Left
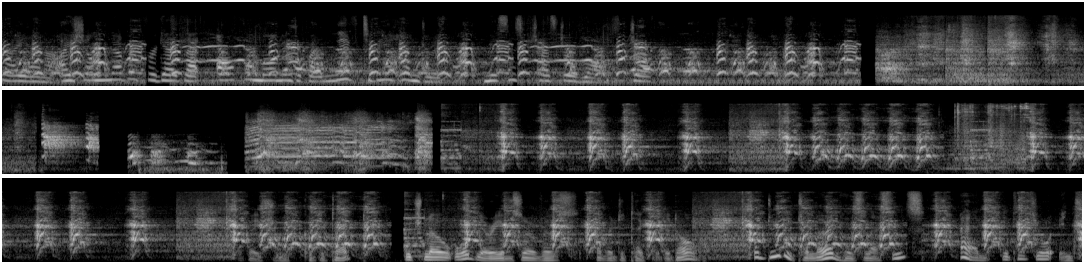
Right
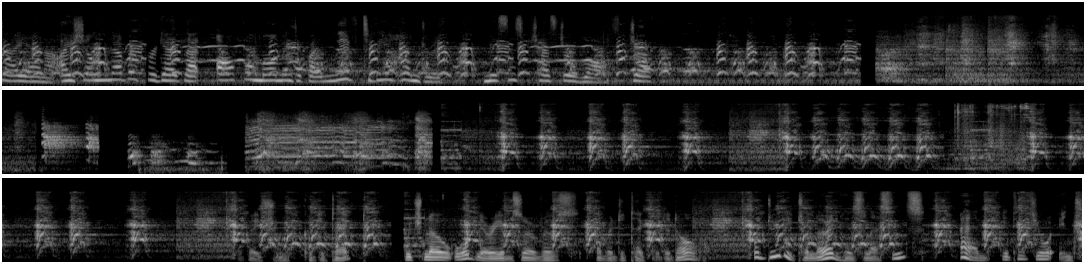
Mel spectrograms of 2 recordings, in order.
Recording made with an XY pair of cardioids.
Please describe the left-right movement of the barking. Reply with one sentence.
You can hear the barking stay put.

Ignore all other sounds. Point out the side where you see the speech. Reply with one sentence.
In this clip you hear the speech in the centre.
